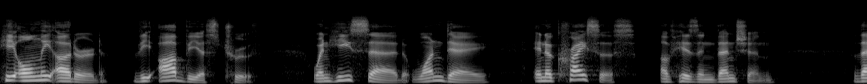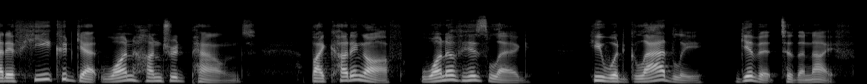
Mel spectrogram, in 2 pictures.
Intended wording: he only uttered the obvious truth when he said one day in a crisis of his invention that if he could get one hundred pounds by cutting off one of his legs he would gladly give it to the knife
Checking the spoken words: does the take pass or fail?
fail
